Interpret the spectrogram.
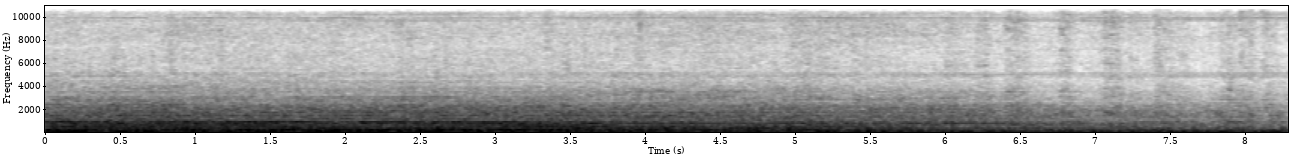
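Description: Freight train passing on the adjacent track, hauled by twin WAG-7 electric locomotives: a steady rumble of wheels on rail with a steady whine from the locomotives that fades out about three seconds in, then the loaded coal hopper wagons rolling past.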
